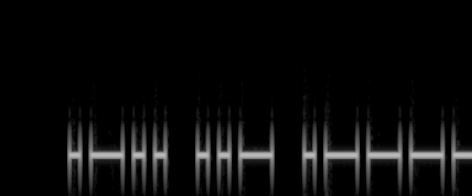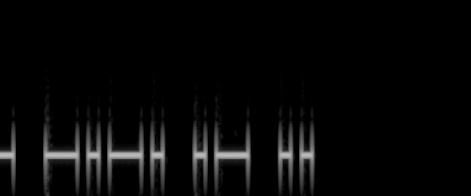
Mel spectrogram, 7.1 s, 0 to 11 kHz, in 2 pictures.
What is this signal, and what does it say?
Morse code, heard as a keyed tone, about 15 wpm, 700 Hz. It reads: LU1CAI
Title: DXCC-100 Call Signs - 6 Characters - Repeated 3x - 15wpm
